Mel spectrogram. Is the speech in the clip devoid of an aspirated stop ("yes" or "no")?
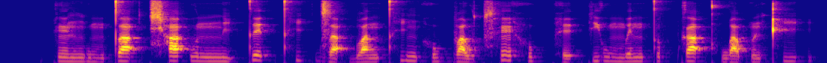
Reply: no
